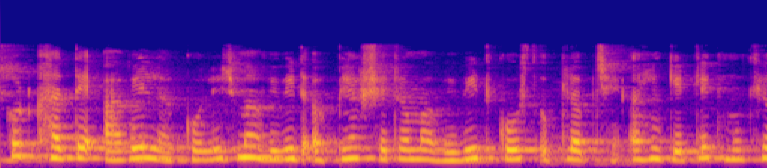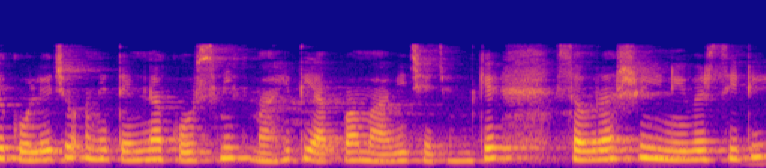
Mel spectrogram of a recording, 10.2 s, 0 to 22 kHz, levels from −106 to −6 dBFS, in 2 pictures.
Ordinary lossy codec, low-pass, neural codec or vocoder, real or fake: none; 7.2 kHz; none; real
